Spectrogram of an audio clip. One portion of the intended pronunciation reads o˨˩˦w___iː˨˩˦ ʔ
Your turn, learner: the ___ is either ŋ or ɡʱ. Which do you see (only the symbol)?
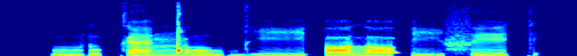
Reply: ɡʱ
